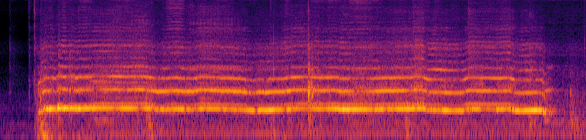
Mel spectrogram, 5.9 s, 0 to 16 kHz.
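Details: Martin DC 37e garage door opener (item 799 65) making an awful noise from one part of the unit, tried after Blaster silicone lubricant: a loud, steady high-pitched squeal for the whole run, stopping with the motor; the lubricant didn't help much, and the owner wonders if something is worn out.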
